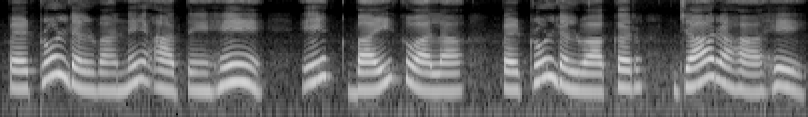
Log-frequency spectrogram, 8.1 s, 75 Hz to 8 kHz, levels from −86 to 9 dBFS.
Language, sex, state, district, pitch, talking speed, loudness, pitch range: Hindi, female, Madhya Pradesh, Bhopal, 245 Hz, 80 wpm, -15 LUFS, 225-295 Hz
